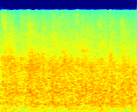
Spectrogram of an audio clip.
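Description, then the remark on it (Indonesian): A church audience applauds again after a Bible reading, a dense, even wash of clapping that stays loud and unbroken for the whole two seconds, with no voices rising above it. “Beri tepuk tangan sekali lagi.”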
